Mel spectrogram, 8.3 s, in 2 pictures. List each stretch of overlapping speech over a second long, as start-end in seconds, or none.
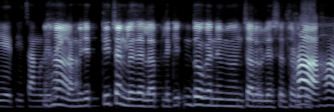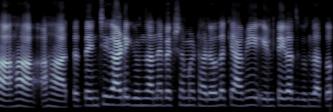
none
